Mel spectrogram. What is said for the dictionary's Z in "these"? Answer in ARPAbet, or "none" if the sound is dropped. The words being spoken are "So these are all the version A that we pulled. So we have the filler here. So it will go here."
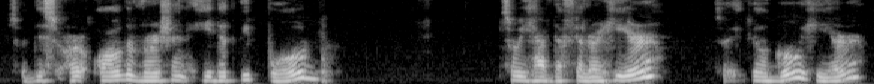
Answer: S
